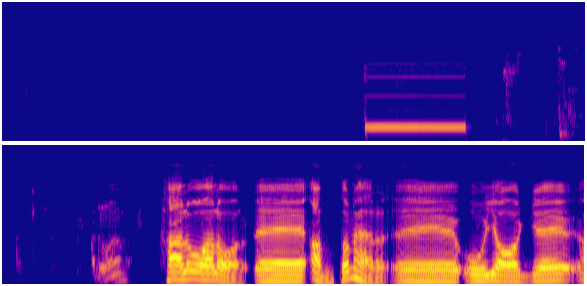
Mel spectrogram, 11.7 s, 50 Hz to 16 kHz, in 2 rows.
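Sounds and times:
telephone ringback tone during outgoing call: 0:03.6 - 0:04.7
speech: 0:06.8 - 0:11.6.

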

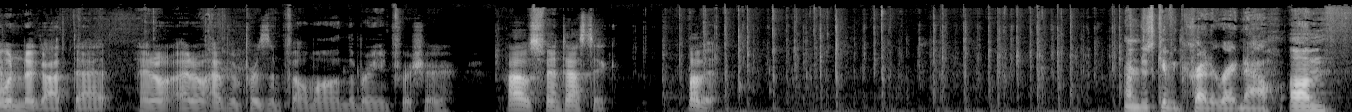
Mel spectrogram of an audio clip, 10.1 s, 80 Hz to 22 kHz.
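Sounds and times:
speech: 0:00.0 - 0:05.6, 0:08.4 - 0:10.1
typing on a computer keyboard: 0:04.8 - 0:09.0.

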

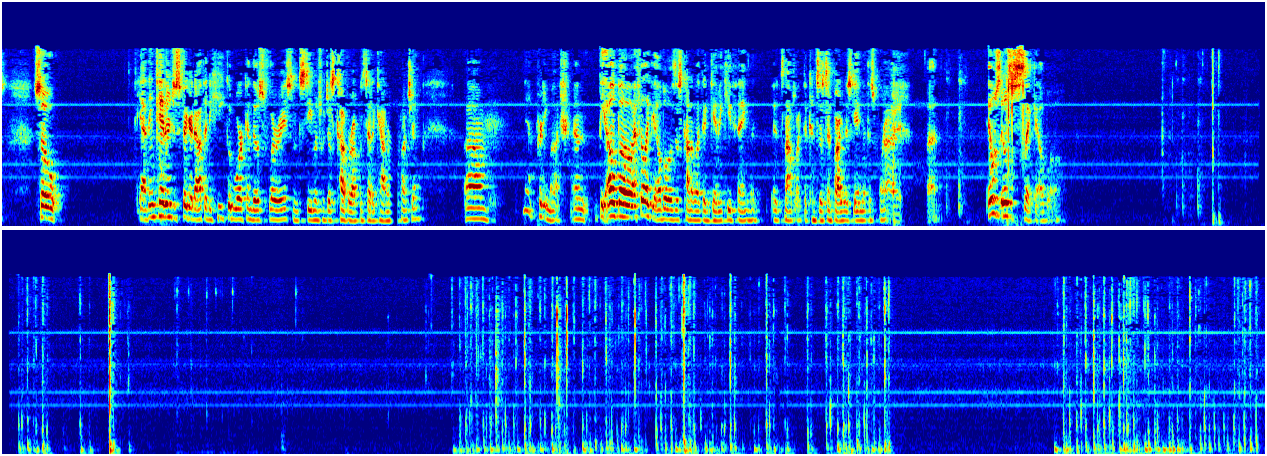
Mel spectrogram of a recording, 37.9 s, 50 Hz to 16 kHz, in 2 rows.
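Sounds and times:
faint steady hum: 0:00.0 - 0:37.8
speech: 0:00.5 - 0:01.0, 0:02.0 - 0:16.0
typing on a computer keyboard: 0:17.4 - 0:18.4, 0:19.2 - 0:20.9, 0:25.7 - 0:32.3, 0:34.7 - 0:37.8.

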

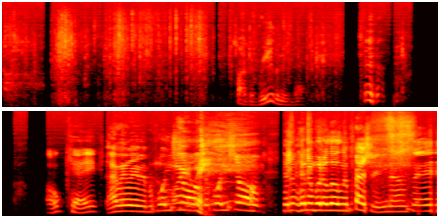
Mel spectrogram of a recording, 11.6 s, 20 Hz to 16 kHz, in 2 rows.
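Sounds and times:
brown paper bag crinkling and rustling as opened: 0:00.0 - 0:04.6
speech: 0:03.2 - 0:05.3, 0:06.5 - 0:11.6.

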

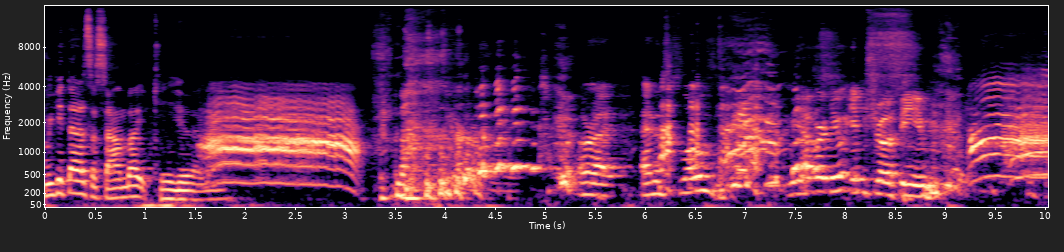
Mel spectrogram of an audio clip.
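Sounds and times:
speech: 0:00.0 - 0:02.1, 0:03.3 - 0:04.8, 0:05.4 - 0:09.3
person screaming: 0:01.5 - 0:03.3, 0:09.2 - 0:10.0
laughter: 0:03.3 - 0:10.0.

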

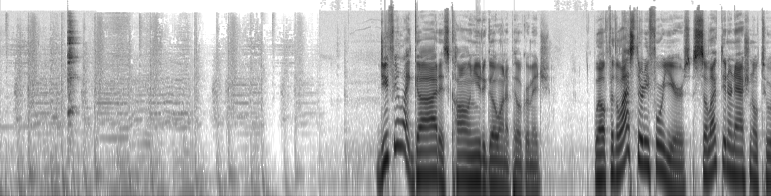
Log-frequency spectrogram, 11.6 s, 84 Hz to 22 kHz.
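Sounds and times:
glasses clinking in a toast: 0:01.0 - 0:01.3
speech: 0:05.7 - 0:08.3, 0:08.9 - 0:11.5.

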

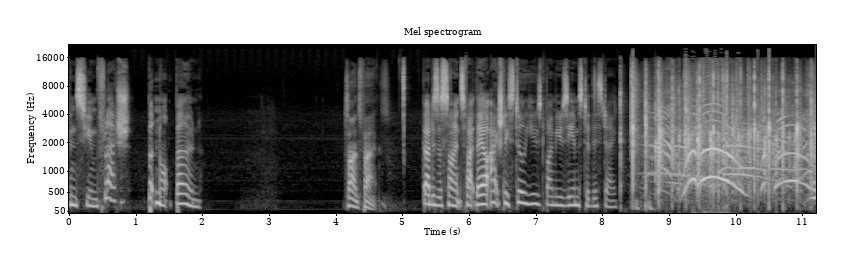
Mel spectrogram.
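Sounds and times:
speech: 0:00.0 - 0:02.0, 0:04.2 - 0:08.8
several people clapping: 0:08.2 - 0:11.2
people whooping and cheering: 0:08.5 - 0:11.2.

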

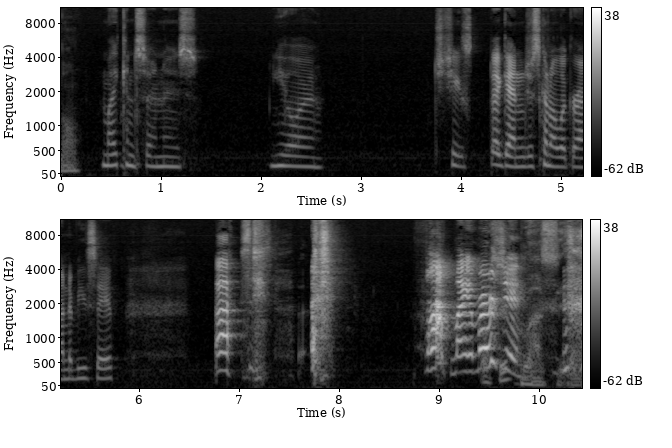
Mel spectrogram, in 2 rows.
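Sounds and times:
speech: 0:00.5 - 0:01.4, 0:02.1 - 0:02.7, 0:03.7 - 0:05.9, 0:06.8 - 0:07.4, 0:09.1 - 0:10.4
person sneezing: 0:07.1 - 0:08.1.

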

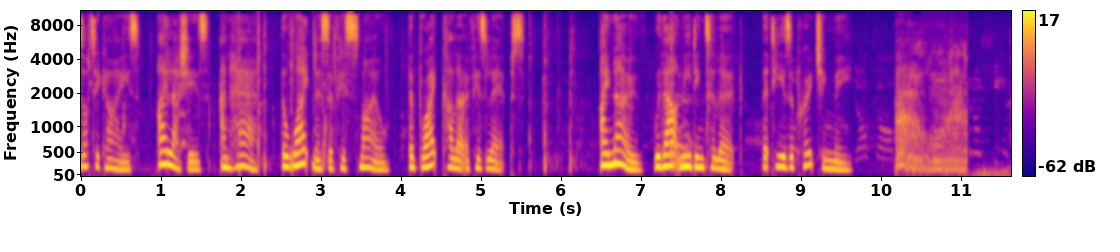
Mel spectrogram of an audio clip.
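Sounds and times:
speech: 0:00.0 - 0:05.7, 0:06.5 - 0:09.8
dog growling low: 0:10.2 - 0:11.2.

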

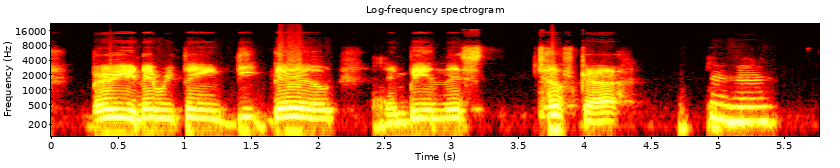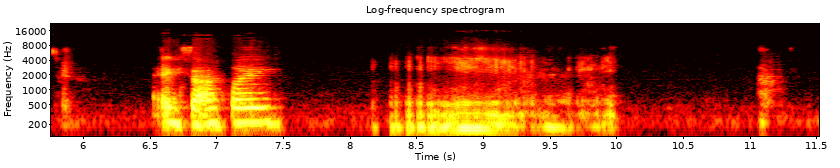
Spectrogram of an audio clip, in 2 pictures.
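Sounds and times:
speech: 0:00.3 - 0:05.5, 0:06.5 - 0:07.6, 0:08.3 - 0:09.3
French bulldog snoring on a person's lap: 0:08.2 - 0:10.0.

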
